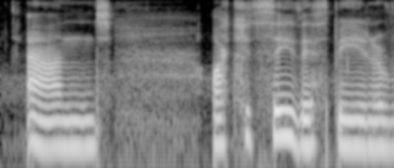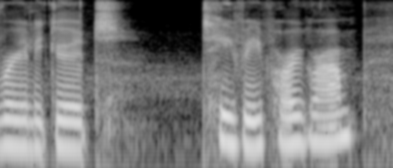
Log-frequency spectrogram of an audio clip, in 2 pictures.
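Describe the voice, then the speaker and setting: With a British accent, a woman speaks in a fairly low, monotone voice with flat intonation at a very slow pace, with long, frequent pauses and a dry, close sound with no echo. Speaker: book reviewer. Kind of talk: casual chat.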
